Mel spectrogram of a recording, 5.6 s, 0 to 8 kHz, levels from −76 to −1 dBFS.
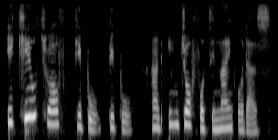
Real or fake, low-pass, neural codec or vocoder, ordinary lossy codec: real; 7.2 kHz; none; none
